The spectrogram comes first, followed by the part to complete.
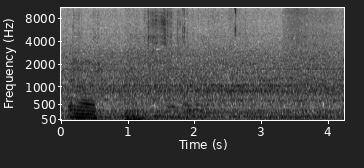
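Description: A brief voiced sound, a short word or hum, right at the start, followed by faint steady background noise with a low hum.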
